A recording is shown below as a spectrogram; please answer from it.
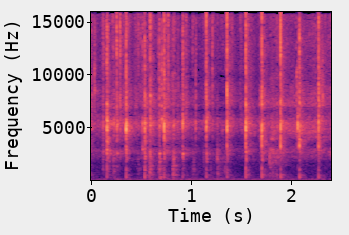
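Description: Rapid, irregular clicking and ticking from a Python aquarium siphon tube working in the tank, several sharp clicks a second over a faint low hum.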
